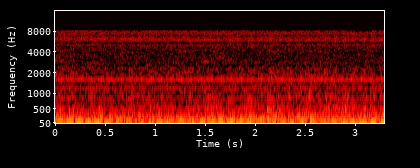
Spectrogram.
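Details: A continuous low engine-like rumble and hiss is heard, with no animal sound.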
